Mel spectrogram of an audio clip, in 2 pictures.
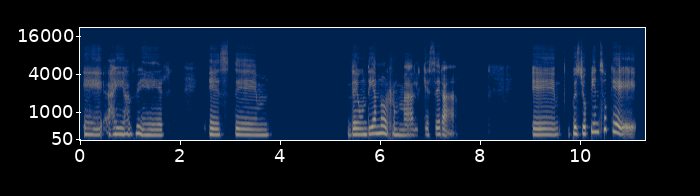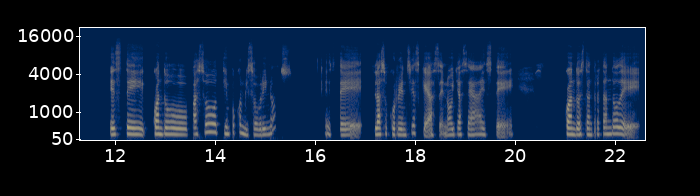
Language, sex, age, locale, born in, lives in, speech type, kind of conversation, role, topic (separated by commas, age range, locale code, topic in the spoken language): Spanish, female, 30-34, es-US, United States, United States, conversation, unstructured, none, ¿Qué es lo que te hace sonreír en un día normal?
